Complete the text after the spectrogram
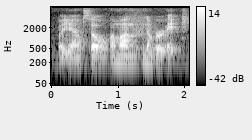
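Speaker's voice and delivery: ordinary talk, nothing marked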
